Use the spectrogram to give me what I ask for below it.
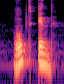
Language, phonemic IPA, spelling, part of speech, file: Dutch, /ˈrupt ˈɪn/, roept in, verb, Nl-roept in.ogg
- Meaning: inflection of inroepen: 1. second/third-person singular present indicative 2. plural imperative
